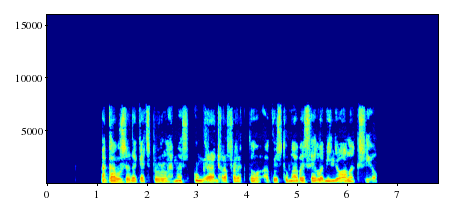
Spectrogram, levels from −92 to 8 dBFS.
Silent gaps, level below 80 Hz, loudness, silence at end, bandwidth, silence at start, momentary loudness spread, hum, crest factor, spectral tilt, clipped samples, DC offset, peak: 2.88-2.94 s; -58 dBFS; -19 LUFS; 1.25 s; 7.8 kHz; 1.1 s; 7 LU; none; 20 dB; -5 dB/octave; under 0.1%; under 0.1%; 0 dBFS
